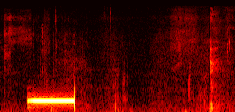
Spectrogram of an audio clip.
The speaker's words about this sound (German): Okay. Dann rufen wir ihn jetzt mal.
